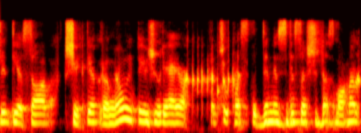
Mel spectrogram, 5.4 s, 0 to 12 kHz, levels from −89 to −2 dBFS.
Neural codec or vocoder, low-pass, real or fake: codec, 16 kHz, 1 kbps, FreqCodec, larger model; 7.2 kHz; fake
